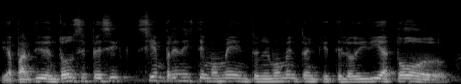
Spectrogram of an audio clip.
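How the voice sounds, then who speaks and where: A man's voice: mid-range voice, steady tone, brisk, lightly acted. A man with an Argentine accent voicing a dying woman who confesses to her sister in a faltering, urgent voice. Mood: hushed confession. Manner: faltering, hushed, urgent pleading.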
